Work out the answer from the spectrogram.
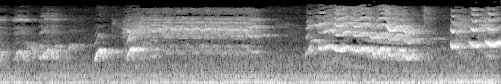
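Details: Caged laughingthrush singing while dancing and constantly switching voice: loud rich whistled phrases with strong harmonics, short rising notes then long sustained warbled strings, separated by brief pauses, over a low steady background hum.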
